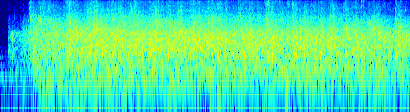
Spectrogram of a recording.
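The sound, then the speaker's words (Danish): Audience applause welcoming a physics professor at a university event, swelling quickly from a few claps into a dense, loud wall of clapping that holds steady to the end. “Giv ham en stor hånd.”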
